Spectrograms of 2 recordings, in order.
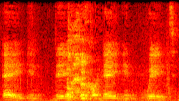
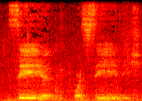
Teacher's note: It looks like a lowercase e. That is A in made or A in wait. It is a closed E.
